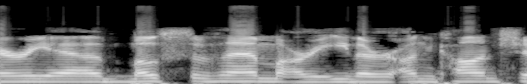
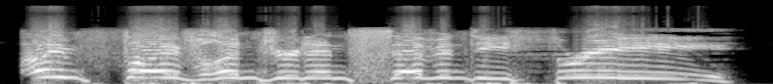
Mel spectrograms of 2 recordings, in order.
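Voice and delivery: put-on old man voice, much higher and louder; 14 semitones higher, 5 dB louder than usual. A game narrator voices a young-looking man who sounds old, old man voice. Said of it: "Why do you sound like you're 80?".

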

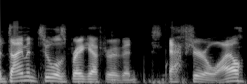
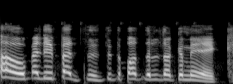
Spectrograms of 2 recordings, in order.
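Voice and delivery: put-on Italian accent, much higher pitch; 11 semitones higher, 3 dB louder than usual. Gaming with a teammate and counting fences, a failed Count von Count impression. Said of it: "I ended up just sounding Italian".

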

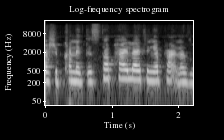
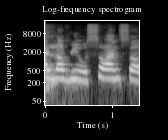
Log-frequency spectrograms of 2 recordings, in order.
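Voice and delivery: ordinary talk

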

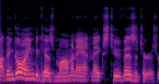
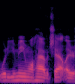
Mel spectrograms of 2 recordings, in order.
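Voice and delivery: put-on scared voice, quieter, faster; 4 dB quieter than usual. Retelling the sister's reply to being told they'll chat later, imitating her scared tone. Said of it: "my sister got that scared tone in her voice".

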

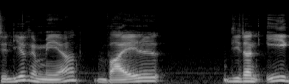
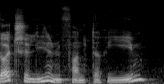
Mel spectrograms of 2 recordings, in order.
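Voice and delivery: ordinary talk, nothing marked

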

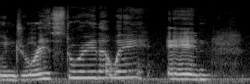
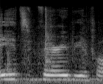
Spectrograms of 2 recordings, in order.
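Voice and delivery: plain

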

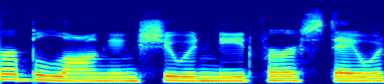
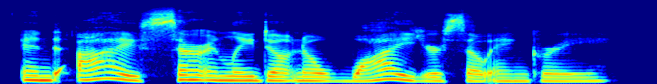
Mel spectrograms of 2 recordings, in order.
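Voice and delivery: ordinary delivery

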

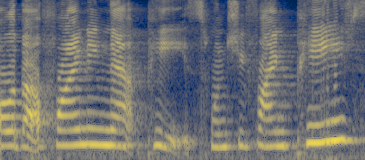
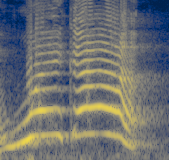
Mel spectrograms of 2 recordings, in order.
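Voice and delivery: put-on, very high-pitched scream; 9 semitones higher, 3 dB louder than usual. Retelling what a woman screamed at them, the speaker retells a scream. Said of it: "She's like screaming at me".

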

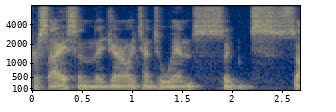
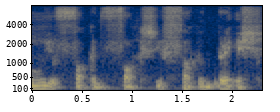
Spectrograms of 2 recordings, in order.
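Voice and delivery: whispered, fake, put-on British accent; 7 dB quieter than usual. Imagining how a bodybuilder talks: put-on British accent. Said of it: "I need to work on my British accents".

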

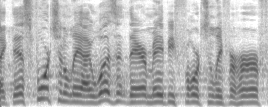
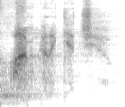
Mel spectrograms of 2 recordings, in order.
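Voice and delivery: hushed, menacing, threatening whisper. Retelling how a mother pointed at a daughter: imitating a whispered threat. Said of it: "the mom points to my daughter and whispers".

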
